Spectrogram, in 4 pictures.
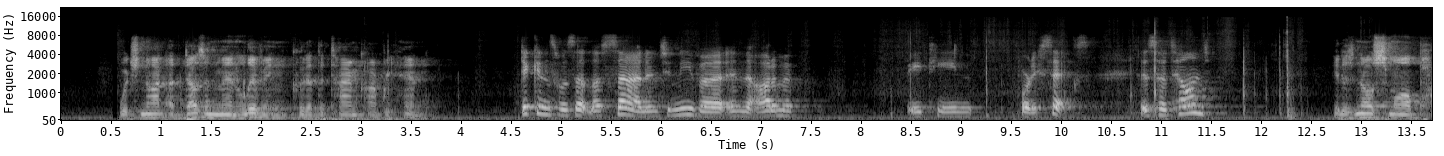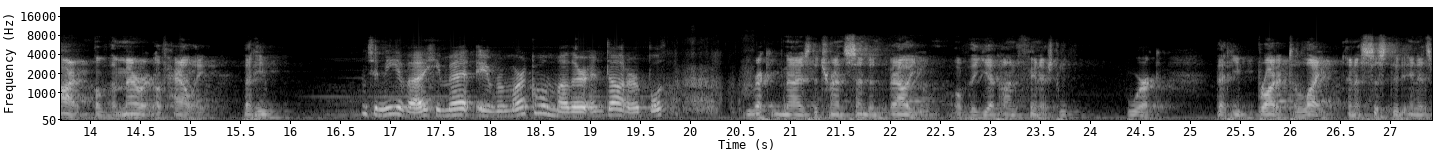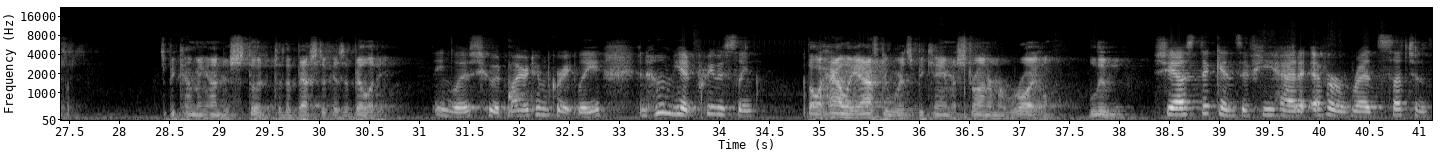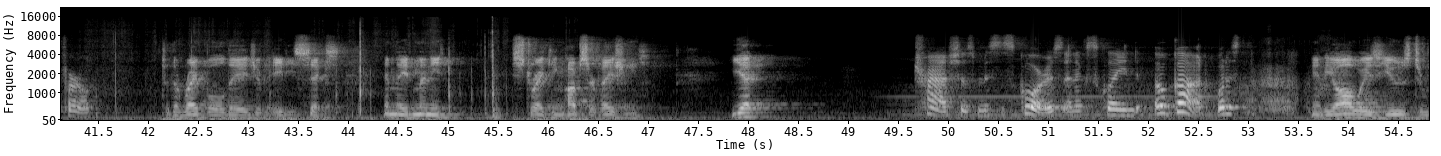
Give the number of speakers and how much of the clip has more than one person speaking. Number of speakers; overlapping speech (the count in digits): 2, no overlap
